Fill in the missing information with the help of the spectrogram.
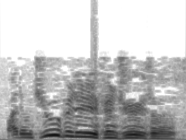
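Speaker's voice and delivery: mock challenging. Pushy street passerby challenging him.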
